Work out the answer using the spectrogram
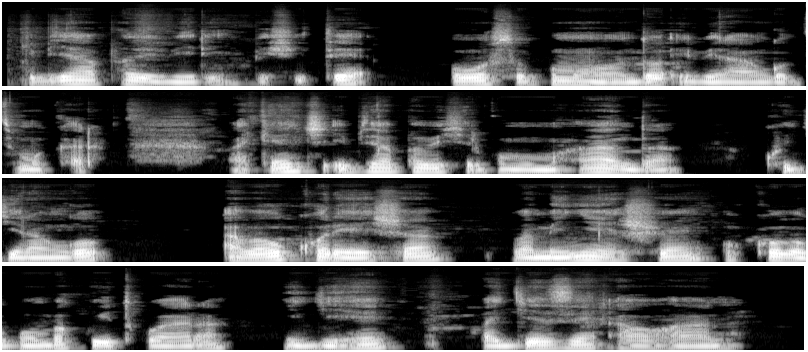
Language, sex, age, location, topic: Kinyarwanda, male, 18-24, Huye, government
